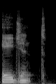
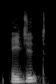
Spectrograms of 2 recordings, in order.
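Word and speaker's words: AGEINT: my new sponsor agent security how do you pronounce it agent agent yeah it's just spelled funny i think they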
